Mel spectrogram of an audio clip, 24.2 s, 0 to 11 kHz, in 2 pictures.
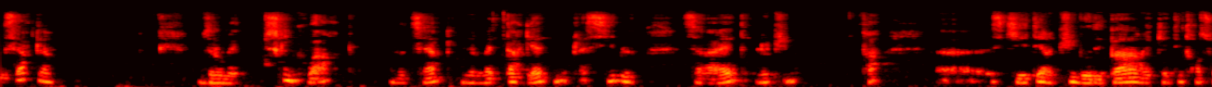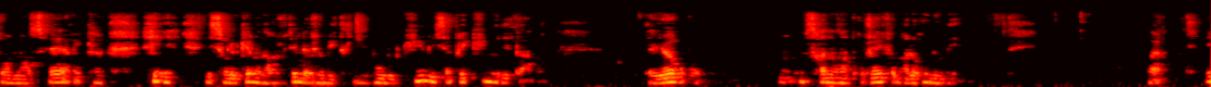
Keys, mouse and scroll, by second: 4.9-6.9 drag.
